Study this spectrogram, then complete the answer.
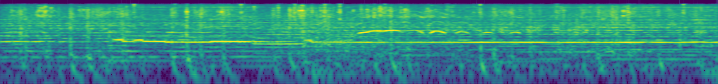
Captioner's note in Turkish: At nalı sesleri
